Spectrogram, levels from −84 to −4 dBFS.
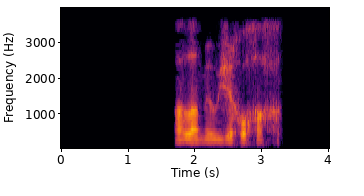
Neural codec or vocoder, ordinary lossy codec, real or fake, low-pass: none; MP3, 24 kbps; real; 3.6 kHz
